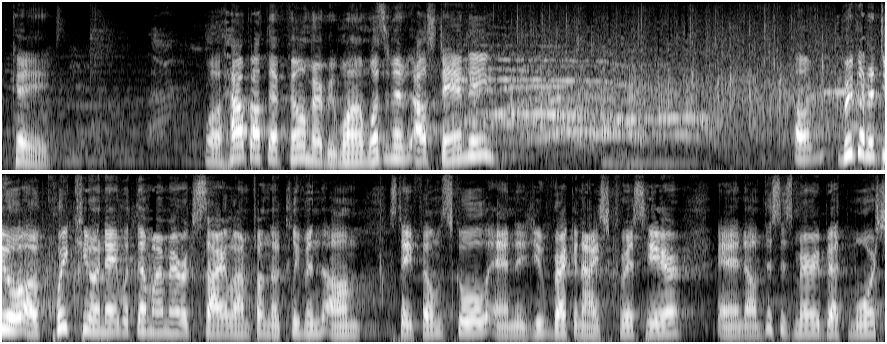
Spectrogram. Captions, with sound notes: - Okay, well, how about that film everyone? Wasn't it outstanding? (congregation applauding) We're gonna do a quick q&a with them. I'm Eric Siler, I'm from the Cleveland State Film School. And you recognize Chris here. And this is Mary Beth Moore,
